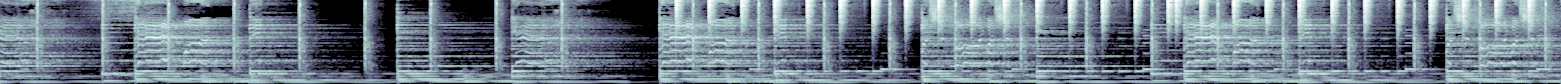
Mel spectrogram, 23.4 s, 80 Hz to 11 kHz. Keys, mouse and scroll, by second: 0.0 x, 0.1-3.4 middle drag, 1.3 Tab, 3.4 Tab, 4.4 a, 5.6-10.7 drag, 11.4-16.6 middle drag, 15.2 Tab, 16.5 Tab, 17.0-18.5 middle drag, 17.3-19.7 drag, 18.6-20.7 middle drag, 19.1 ctrl+z, 19.8-22.1 drag, 22.5 Tab, 22.8 middle click.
